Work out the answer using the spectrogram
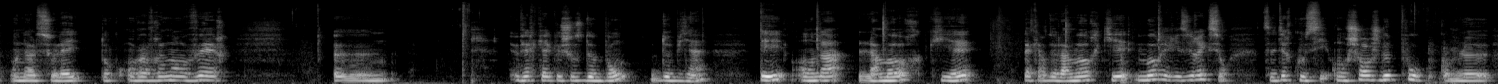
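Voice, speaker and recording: Gravelly, mellow woman with a regional French accent, chewing gum as she reads tarot casually. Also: lowish voice. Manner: hesitant, thinking aloud, chewing gum. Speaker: tarot card reader. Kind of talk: casual card-reading vlog.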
